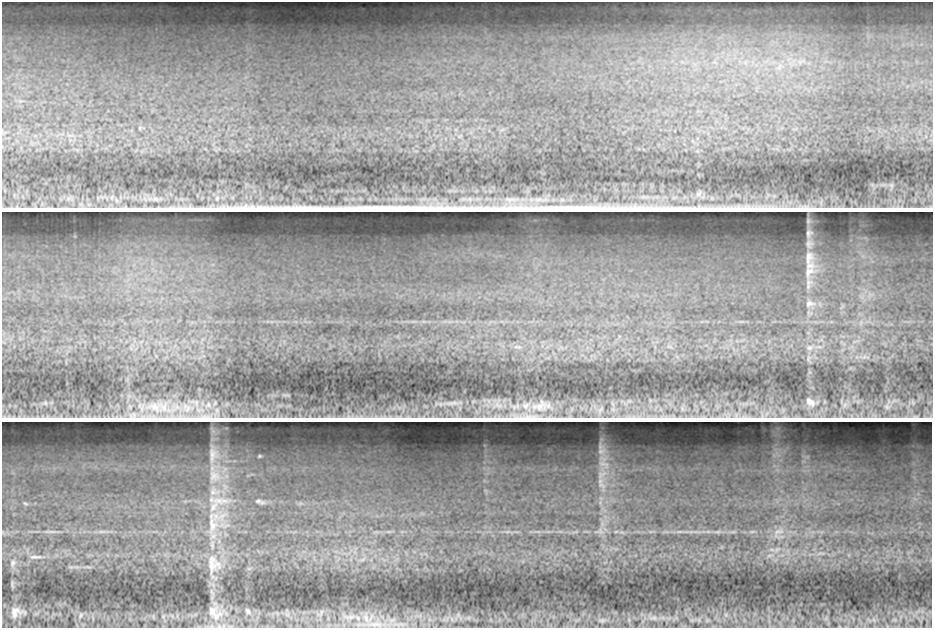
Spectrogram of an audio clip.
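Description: Distant city traffic hums steadily outdoors.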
